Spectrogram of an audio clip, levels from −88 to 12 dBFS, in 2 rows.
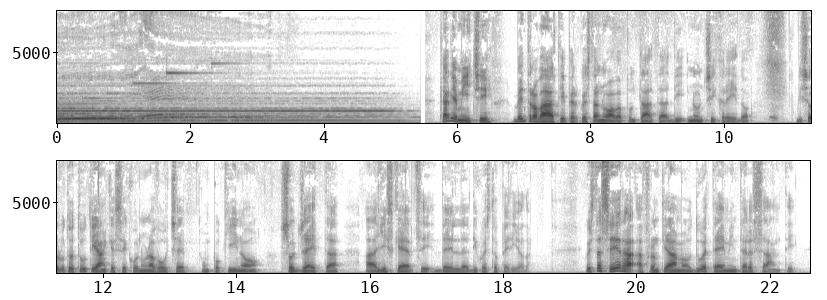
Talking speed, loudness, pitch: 90 wpm, -25 LUFS, 105 Hz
